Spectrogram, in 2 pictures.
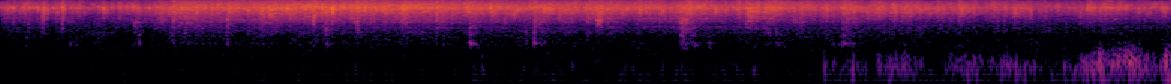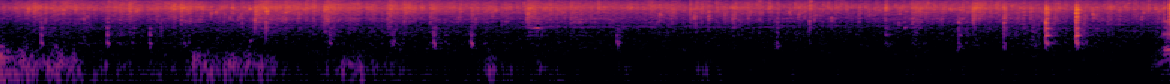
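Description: Spam sizzles and crackles in hot vegetable oil in a pan, a steady close frying hiss with scattered pops and a few soft stirring scrapes, no talking.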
